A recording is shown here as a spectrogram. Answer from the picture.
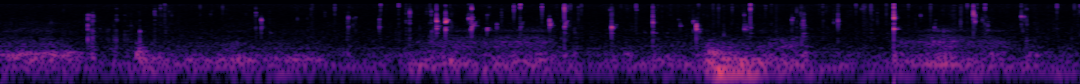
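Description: Chopsticks stirring buckwheat noodles in a bowl of cold soba broth: wet sloshing and many short clicks, growing busier from about two seconds in.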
